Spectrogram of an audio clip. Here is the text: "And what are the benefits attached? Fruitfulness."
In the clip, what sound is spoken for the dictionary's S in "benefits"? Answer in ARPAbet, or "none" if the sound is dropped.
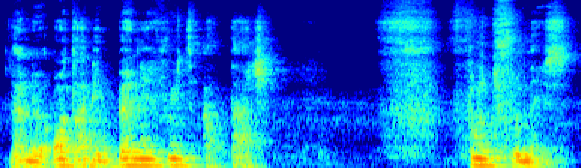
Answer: none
